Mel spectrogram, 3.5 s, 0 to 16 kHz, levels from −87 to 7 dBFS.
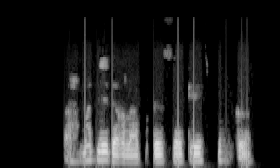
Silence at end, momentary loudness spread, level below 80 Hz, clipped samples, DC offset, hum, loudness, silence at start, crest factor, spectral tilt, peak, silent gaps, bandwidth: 0.4 s; 15 LU; -46 dBFS; under 0.1%; under 0.1%; none; -17 LUFS; 0.8 s; 18 dB; -8.5 dB/octave; 0 dBFS; none; 10.5 kHz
